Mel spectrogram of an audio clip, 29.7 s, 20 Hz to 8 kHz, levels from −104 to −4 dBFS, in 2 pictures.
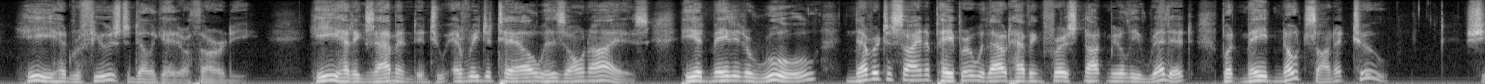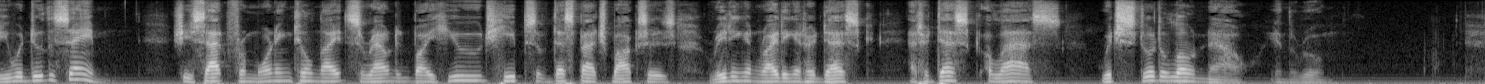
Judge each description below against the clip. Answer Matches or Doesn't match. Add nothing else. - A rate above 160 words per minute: Doesn't match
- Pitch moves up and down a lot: Doesn't match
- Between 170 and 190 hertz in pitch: Doesn't match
